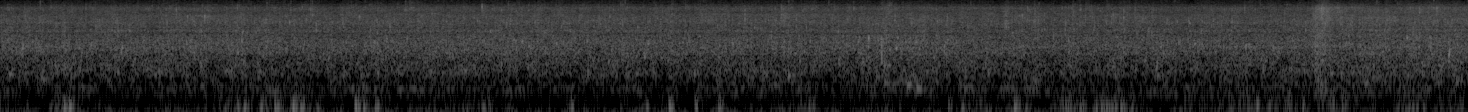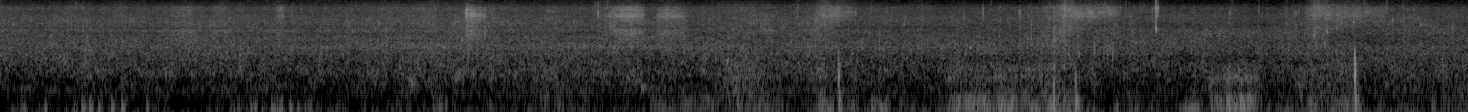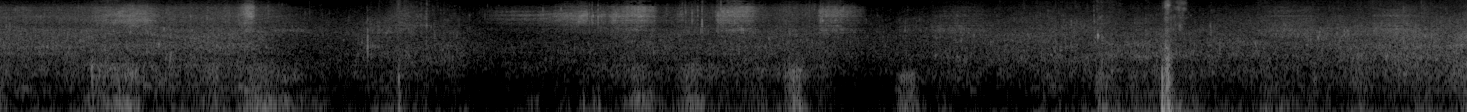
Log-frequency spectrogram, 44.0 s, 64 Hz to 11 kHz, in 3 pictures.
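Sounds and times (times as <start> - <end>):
river water running: 0.0 - 44.0
water splashing: 12.6 - 38.9.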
